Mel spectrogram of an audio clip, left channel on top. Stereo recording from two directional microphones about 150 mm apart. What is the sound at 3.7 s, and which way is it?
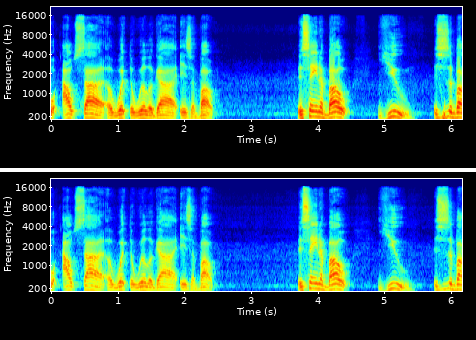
Speech, 25° left (ahead or behind).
